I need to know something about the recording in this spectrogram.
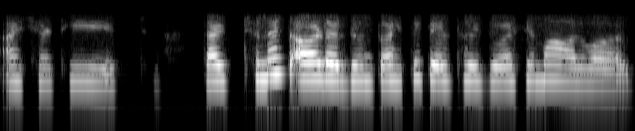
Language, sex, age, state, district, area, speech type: Kashmiri, female, 30-45, Jammu and Kashmir, Ganderbal, rural, conversation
